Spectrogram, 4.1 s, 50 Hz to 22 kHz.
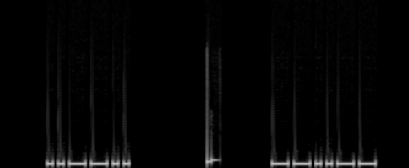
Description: Morse code, heard as a keyed tone, about 22 wpm, 700 Hz. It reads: ? ,
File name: practice / 22wpm / Single Punctuation-Prosign - Rapid-Fire - 22wpm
